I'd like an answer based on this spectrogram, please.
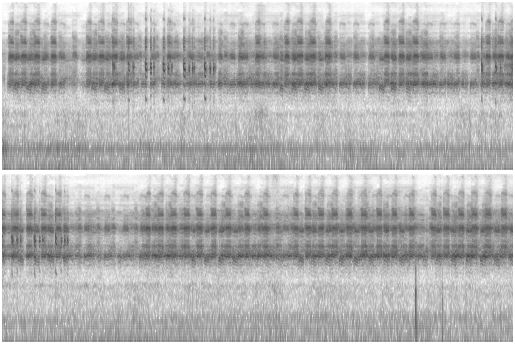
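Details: Clasped pair of field frogs giving harsh pulsed croaks, a rapid train of about three or four notes per second, persistent and loud, with a brief quieter gap early on.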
